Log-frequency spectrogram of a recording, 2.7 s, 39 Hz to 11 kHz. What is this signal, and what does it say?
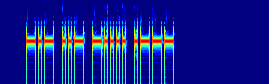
Morse code, heard as a keyed tone, about 40 wpm, 700 Hz. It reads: KU6J
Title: NA SOTA Chaser Callsigns 40wpm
